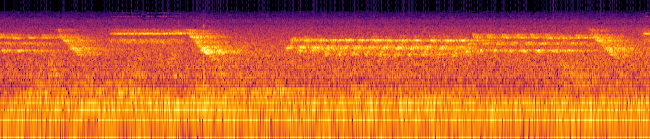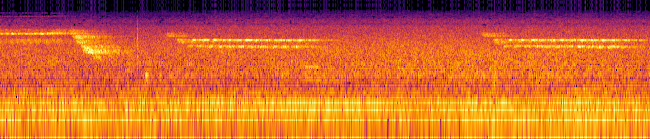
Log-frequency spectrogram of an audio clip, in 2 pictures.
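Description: Birdsong: repeated high trilled phrases and quick falling chirps with short gaps between them, over a steady low hum.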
